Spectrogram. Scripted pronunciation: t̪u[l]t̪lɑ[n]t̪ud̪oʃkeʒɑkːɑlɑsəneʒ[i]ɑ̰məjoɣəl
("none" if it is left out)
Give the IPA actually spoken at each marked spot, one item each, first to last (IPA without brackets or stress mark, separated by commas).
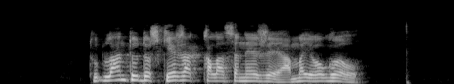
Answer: none, n, e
